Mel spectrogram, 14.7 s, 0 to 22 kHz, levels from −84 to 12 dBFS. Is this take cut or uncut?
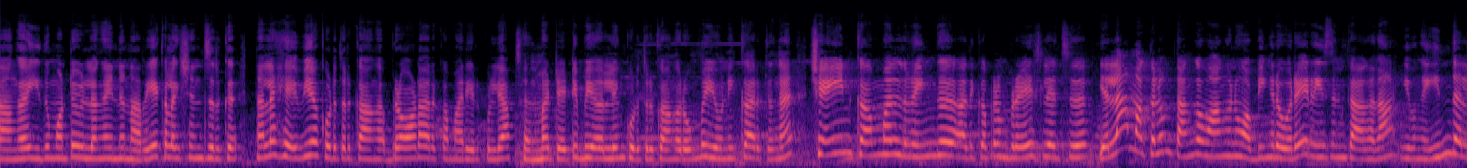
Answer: cut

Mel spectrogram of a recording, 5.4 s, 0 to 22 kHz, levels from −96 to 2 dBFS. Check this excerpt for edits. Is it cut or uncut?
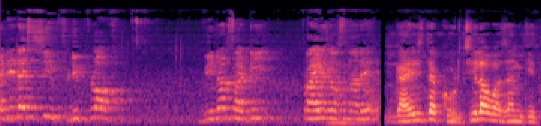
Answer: cut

